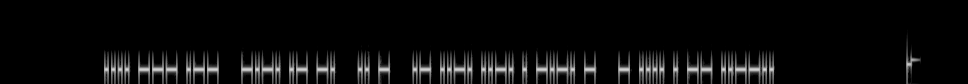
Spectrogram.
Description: Morse code, heard as a keyed tone, about 34 wpm, 700 Hz. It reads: HOW CAN IT AFFECT THEM?
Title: Sentences from Top 900 Words 35wpm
